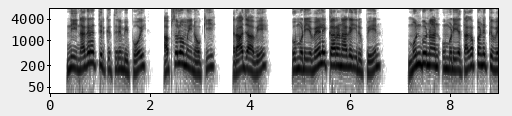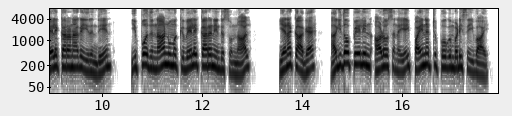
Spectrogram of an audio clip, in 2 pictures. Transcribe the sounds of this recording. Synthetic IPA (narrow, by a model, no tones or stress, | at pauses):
niːnɐɣɐɾɐt̪ːɪrkɯt̪ːɪɾɯmbipːoːj | ɐpsɐloːmɐɪnoːki | ɾaːd͡ʒaːʋeː | ʊmːɯɽɐjɐʋeːlɐɪkːaːɾɐnaːɣɐɪɾɯpːeːn | mʊnbɯnaːnʊmːɯɽɐjɐt̪ɐɣɐpːɐɳɯkːɯʋeːlɐɪkːaːɾɐnaːɣɐɪɾɯnd̪eːn | ɪpːoːðɯnaːnʊmɐkːɯʋeːlɐɪkːaːɾɐnɛndrɯsɔnːa̰ːl | ɛnɐkːaːɣɐ | ɐɣɪðoːpːeːlɪnaːloːsɐnɐjɐɪpːɐjɐnɐʈrɯpːoːɣɯmbɐɽisɛjʋa̰ːj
